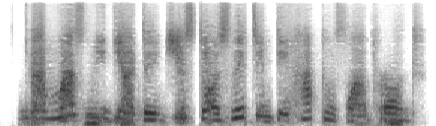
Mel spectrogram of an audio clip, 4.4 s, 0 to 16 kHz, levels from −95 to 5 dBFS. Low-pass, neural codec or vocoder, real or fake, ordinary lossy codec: 14.4 kHz; codec, 44.1 kHz, 0.9 kbps, DAC; fake; AAC, 48 kbps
